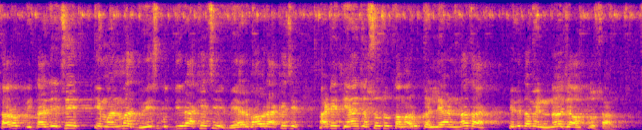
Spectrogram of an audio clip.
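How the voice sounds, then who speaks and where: High, gravelly man giving a religious discourse. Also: normal speed. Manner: mixes sung verses and anecdotes. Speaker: scripture storyteller. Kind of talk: devotional discourse. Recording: echoey hall, distant mic.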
